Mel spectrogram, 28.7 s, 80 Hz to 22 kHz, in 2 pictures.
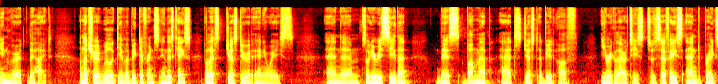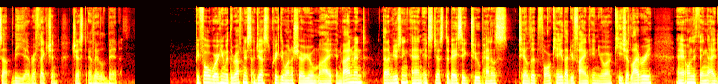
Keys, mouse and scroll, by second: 0.2 KP_Subtract, 0.6 KP_1, 0.8 KP_Enter, 17.2 KP_Enter, 17.2 scroll down 1, 17.6 click, 17.7 click, 22.6 click.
